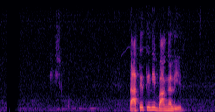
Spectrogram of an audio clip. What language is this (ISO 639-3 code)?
ben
